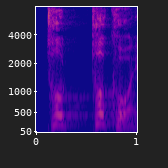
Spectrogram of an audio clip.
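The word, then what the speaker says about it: πτωχοί: This word for poor here, okay, you're getting a little bit of Greek lesson today, and excuse my pronunciations, but tokoi is how you say this.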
